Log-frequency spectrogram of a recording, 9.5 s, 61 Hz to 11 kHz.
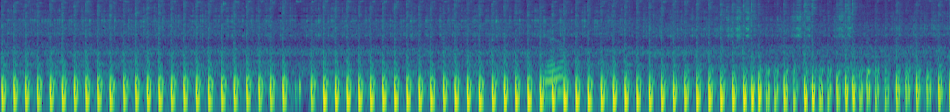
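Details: Honda Wave 125 idling on its first start after a top overhaul (new cylinder head, piston and rings, rebored block), carburetor not yet tuned: even single-cylinder thumping about four to five beats a second, no knocks or misses, no longer smoky. Normal idle.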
